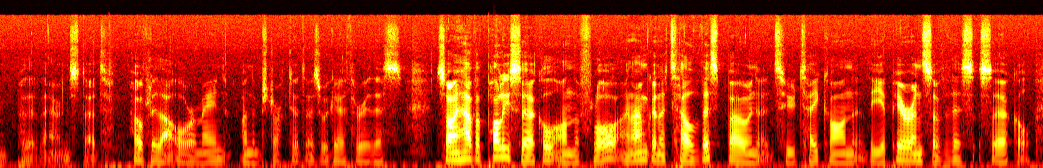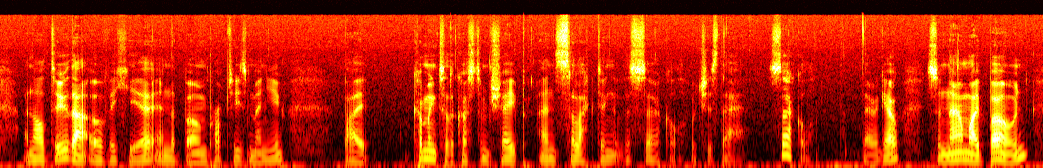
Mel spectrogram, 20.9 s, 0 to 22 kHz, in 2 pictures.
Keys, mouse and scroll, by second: 2.1 n, 3.6-4.1 middle drag, 4.9 drag, 6.8 click, 15.5-18.6 drag.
